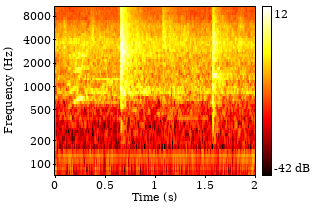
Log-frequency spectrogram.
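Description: Badminton racket strings striking a shuttlecock twice, about a second apart, in a rally, with short squeaks of court shoes on the floor.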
